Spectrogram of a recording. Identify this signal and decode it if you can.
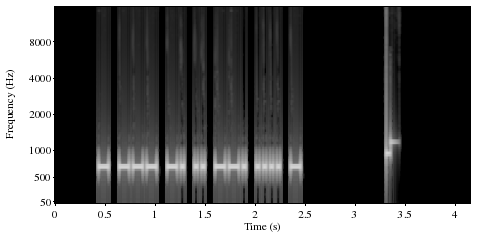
Morse code, heard as a keyed tone, about 36 wpm, 700 Hz. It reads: TONIGHT
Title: Sentences from Top 600 Words - New Word Drill - 35wpm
